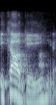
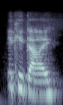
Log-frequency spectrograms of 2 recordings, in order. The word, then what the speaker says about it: ikigai: And is it Ikagi? How do you pronounce it? Ikigai.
